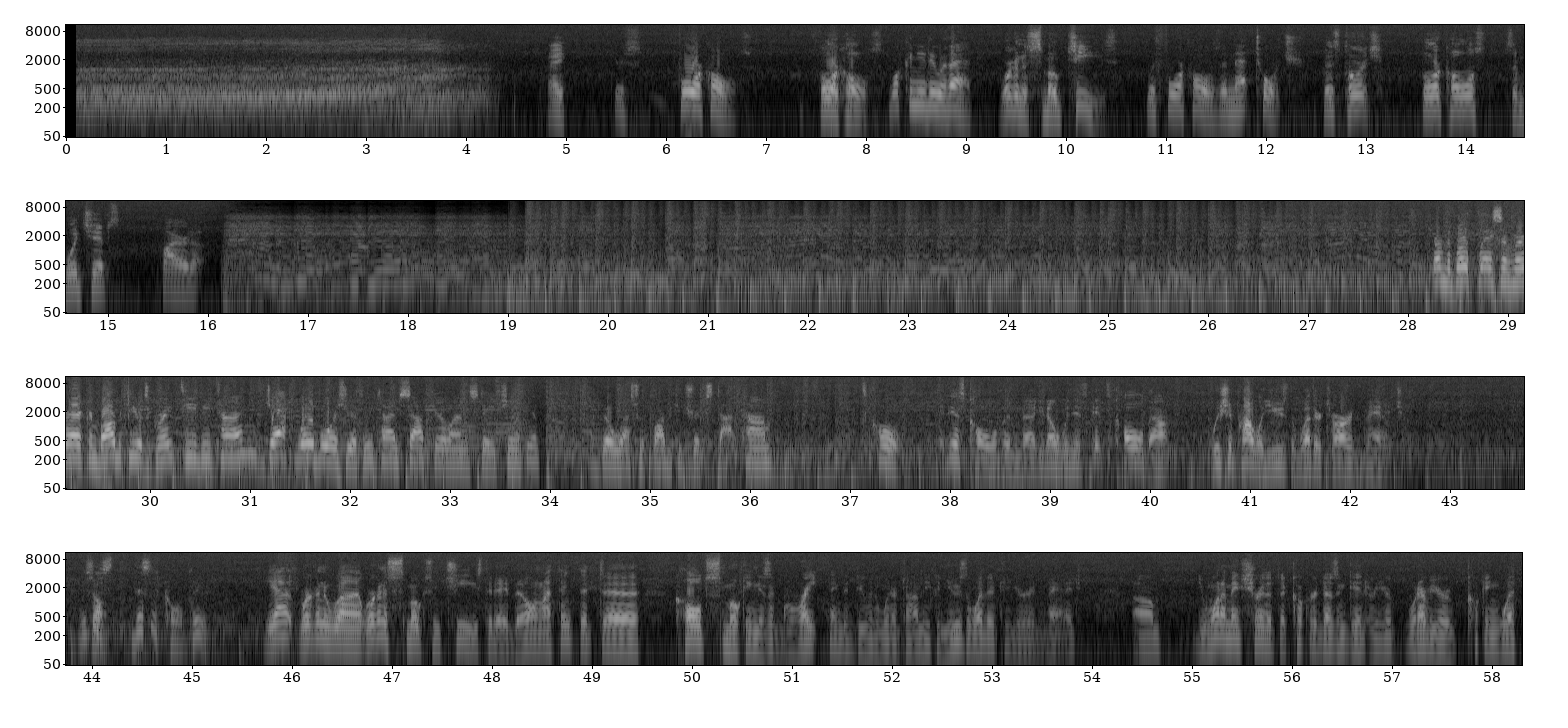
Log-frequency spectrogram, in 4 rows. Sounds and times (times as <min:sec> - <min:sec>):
Outside, rural or natural: 0:00.0 - 0:17.0, 0:19.2 - 0:58.3
Speech: 0:04.8 - 0:06.9, 0:07.5 - 0:16.0, 0:28.2 - 0:36.3, 0:37.1 - 0:42.6, 0:43.9 - 0:58.3.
